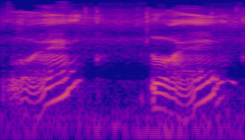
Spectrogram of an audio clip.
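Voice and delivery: soft gronk like a bell; a gentle raven gurgle; soft bird sounds. A narrator's reading. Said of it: "soft bell-like sounds".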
